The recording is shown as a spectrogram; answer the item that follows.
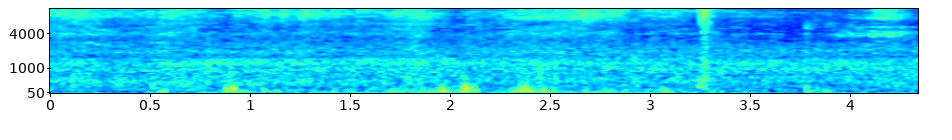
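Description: Steady low outdoor background rumble, with a few short soft low knocks or bumps about a second in and again around two seconds in.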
